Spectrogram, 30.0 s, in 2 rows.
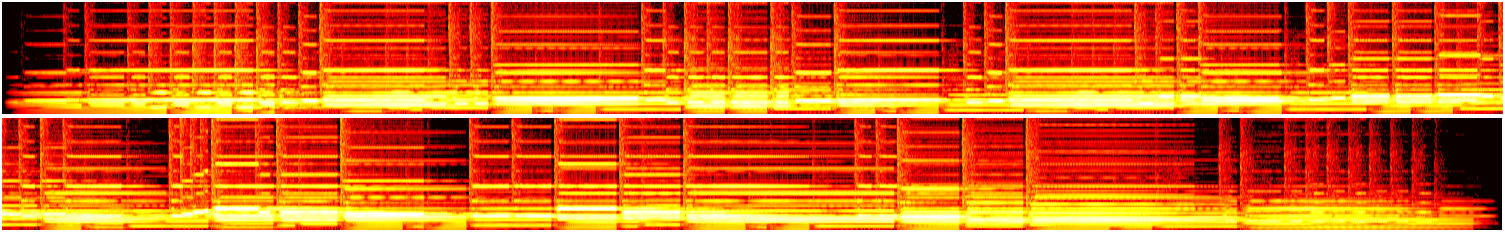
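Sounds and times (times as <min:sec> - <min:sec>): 
flute ensemble playing: 0:00.1 - 0:29.9.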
